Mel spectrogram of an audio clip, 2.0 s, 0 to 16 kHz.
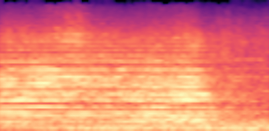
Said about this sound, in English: A good deal of the daytime traffic through Homer, Illinois, is on the Norfolk Southern line that splits the town in two. When the trains speed through and the gates go back up on Route 47, Homer's Main Street gets a smattering of traffic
